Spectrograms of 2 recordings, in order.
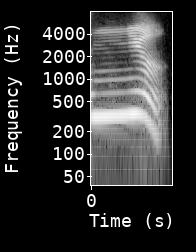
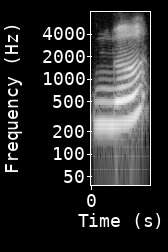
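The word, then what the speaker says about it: ञ: So it should not sound like nga. It should, like how you say chanchalam. How do you say chanchalam? Chanchalam. Chanchalam. So you got that ny sound, right? That is the sound. That is the sound that should come. Okay.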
